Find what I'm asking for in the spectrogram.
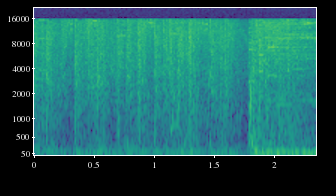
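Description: Rapid gunfire from a mecha in a shooter video game, a dense run of bursts that is cut by a louder, heavier blast near the end and then continues as a low rumbling roar.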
